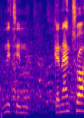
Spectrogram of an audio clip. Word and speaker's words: Nitin Ganatra: With me, I have the legendary Nitin Ganatra. Have I pronounced that right?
